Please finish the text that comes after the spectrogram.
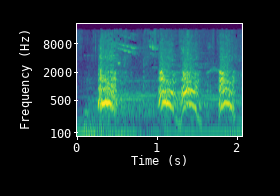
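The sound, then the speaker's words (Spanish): A large, bad-tempered dog barks four times at two sisters as it approaches and chases them, loud, in short deep bursts with uneven gaps between them. No other sounds or voices accompany it. “Ellas se alejaban lentamente de él, pero pronto aquel perro enorme empezó a perseguirlas.”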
